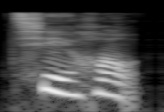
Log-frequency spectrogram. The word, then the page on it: 气候: qì hòu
